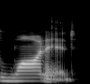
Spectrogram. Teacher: he's dropping that T, that's the rules of this nasal flap, where you can drop a T from a word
